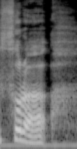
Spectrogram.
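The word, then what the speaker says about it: 空: This kanji is pronounced sora in Japanese.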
